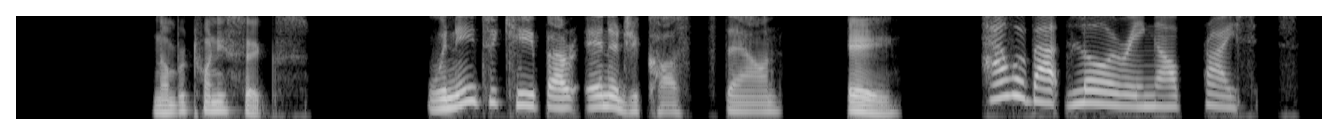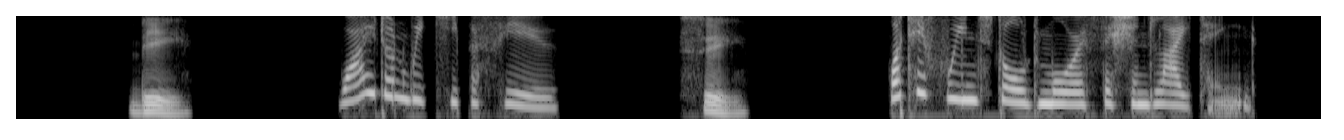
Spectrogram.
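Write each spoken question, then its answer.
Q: We need to keep our energy costs down.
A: C: What if we installed more efficient lighting?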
